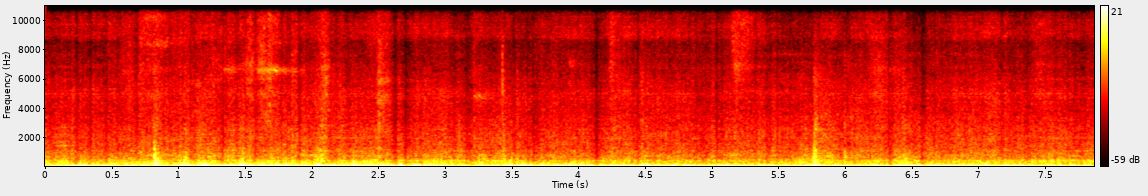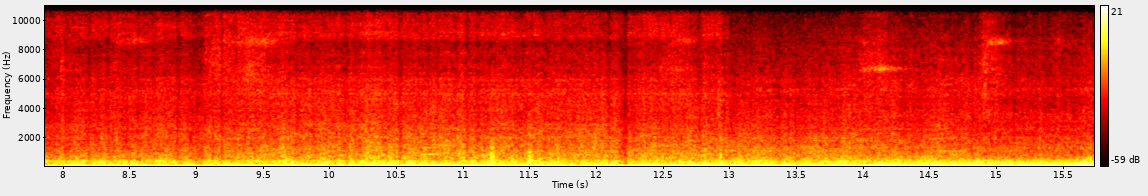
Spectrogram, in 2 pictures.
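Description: Suburban diesel railcar running along the line, heard from an open window on board: a steady low rumble of the running train, with scattered clicks of the wheels.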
